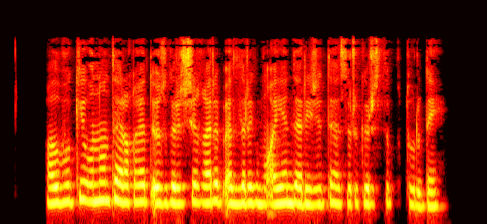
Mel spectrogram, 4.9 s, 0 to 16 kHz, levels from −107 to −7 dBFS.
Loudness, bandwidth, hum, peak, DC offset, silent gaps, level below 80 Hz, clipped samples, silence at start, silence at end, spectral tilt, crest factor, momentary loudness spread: -26 LUFS; 9.4 kHz; none; -10 dBFS; under 0.1%; 4.02-4.06 s; -74 dBFS; under 0.1%; 0.45 s; 0.5 s; -3.5 dB/octave; 16 dB; 10 LU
